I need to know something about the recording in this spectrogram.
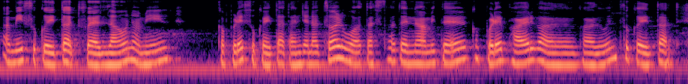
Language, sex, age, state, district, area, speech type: Goan Konkani, female, 18-30, Goa, Salcete, urban, spontaneous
